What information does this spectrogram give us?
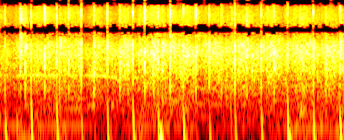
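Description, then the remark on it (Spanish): A crowd in the Teatro Calderón in Valladolid applauds steadily, many hands clapping in a dense, continuous patter that stays fairly loud and even throughout, with no voices standing out. “Un aplauso para ella.”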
